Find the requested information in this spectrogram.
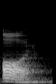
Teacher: ही जब और का उच्चारण करते हैं आप और है ना पहले होट टच हो रहा है फिर कंठ से आवाज निकल रही है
